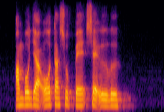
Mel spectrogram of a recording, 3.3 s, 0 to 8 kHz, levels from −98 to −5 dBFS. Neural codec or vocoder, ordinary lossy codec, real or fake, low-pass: codec, 24 kHz, 1.2 kbps, DualCodec; Opus, 16 kbps; fake; 7.2 kHz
